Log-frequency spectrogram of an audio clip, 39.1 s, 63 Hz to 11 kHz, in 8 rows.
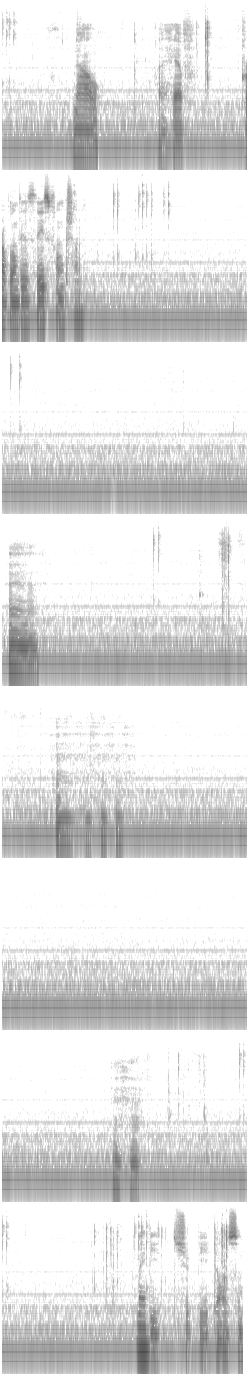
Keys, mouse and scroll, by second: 0.0 click, 3.9 ctrl+s, 6.2 click, 7.1 click, 7.6 click, 8.1 click, 10.0 click, 17.7 click, 34.1 click, 36.3 ctrl+c, 36.9 ctrl+click, 38.5 ctrl+v.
